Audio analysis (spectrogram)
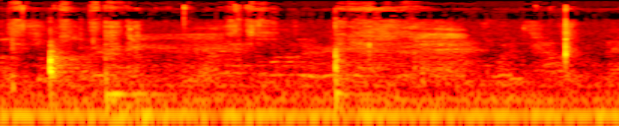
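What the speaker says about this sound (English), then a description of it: "Mush some more of those beans against the side." A wooden spoon mashes and stirs thickening red beans in a pot, making soft thuds, knocks and rubbing scrapes against the pot's side, with a low steady hum underneath and someone talking.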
